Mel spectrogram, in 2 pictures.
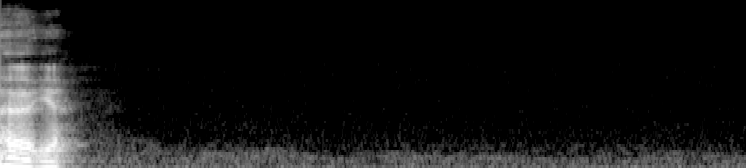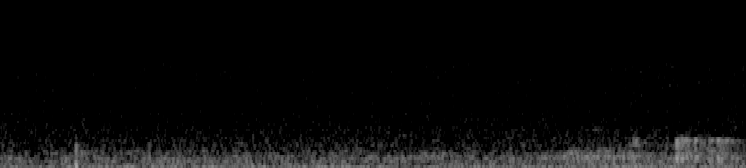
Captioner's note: silence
